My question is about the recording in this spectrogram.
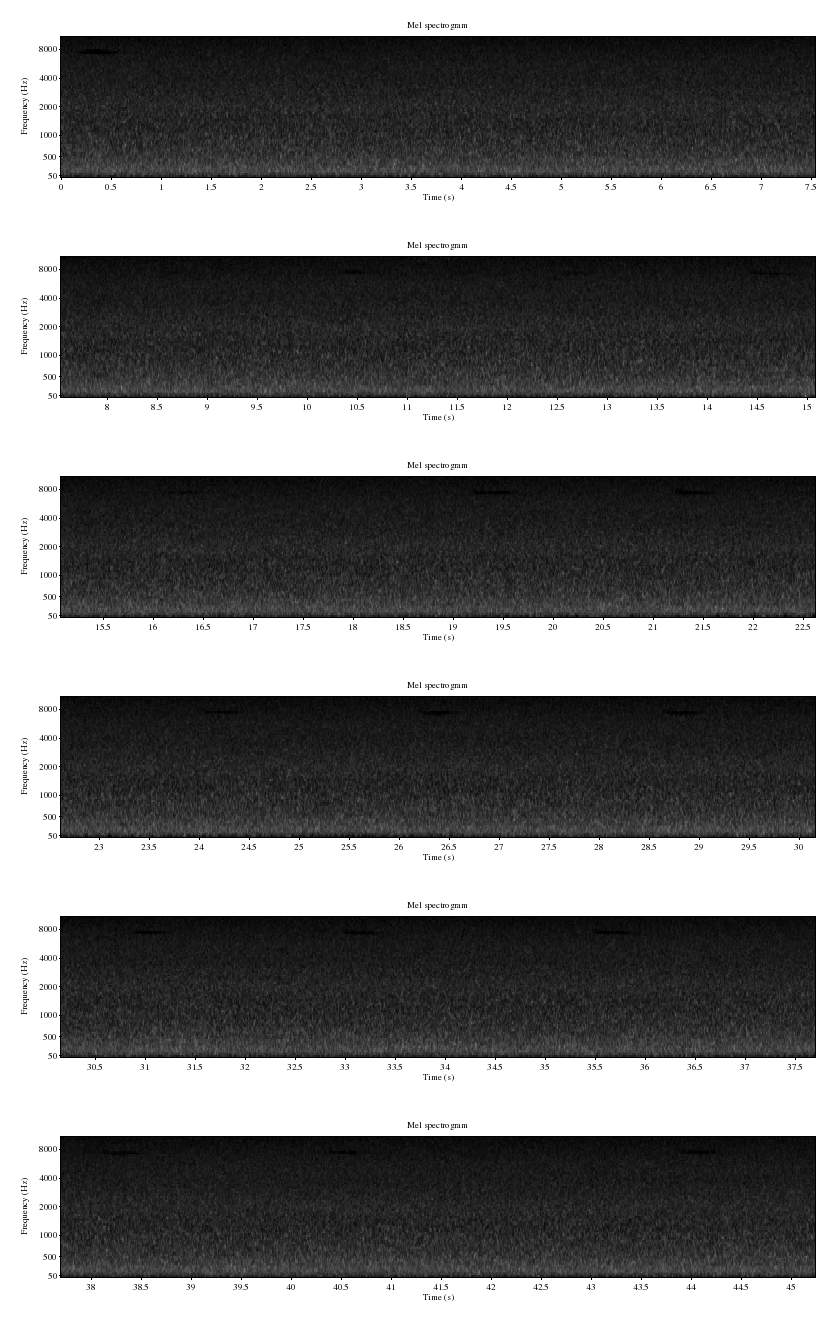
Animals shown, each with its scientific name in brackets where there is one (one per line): Golden-crowned Kinglet (Regulus satrapa)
